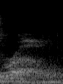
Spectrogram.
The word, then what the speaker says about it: rho: I've said that before it's the Greek letter row spelled like this if that helps it's like uh rhododendron and I I historically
